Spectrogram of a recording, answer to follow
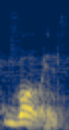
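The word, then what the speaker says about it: Goebbels: Bueno, Marcos, sí se pronuncia Gebels.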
